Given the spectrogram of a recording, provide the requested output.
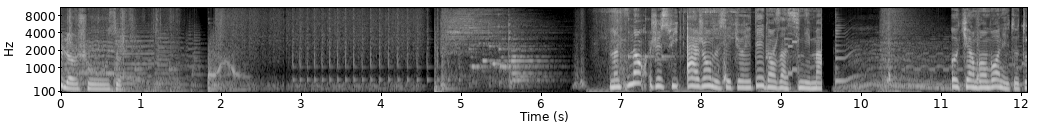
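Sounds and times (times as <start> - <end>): wheel ticking drum-roll: 2.2 - 4.8.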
